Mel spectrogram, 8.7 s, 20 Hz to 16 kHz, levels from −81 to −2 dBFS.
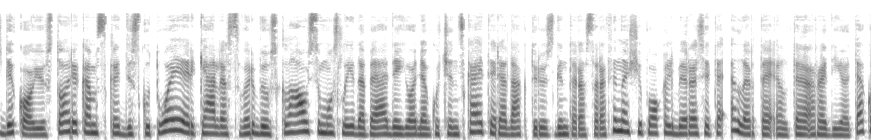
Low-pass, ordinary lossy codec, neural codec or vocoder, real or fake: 14.4 kHz; MP3, 48 kbps; autoencoder, 48 kHz, 128 numbers a frame, DAC-VAE, trained on Japanese speech; fake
